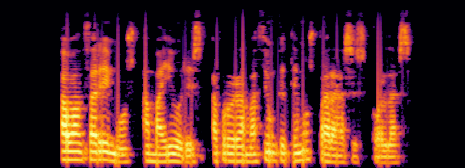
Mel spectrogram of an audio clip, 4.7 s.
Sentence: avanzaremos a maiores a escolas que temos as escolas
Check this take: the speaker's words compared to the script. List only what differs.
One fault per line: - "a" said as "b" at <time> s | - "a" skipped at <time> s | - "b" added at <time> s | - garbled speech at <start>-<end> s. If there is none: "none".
- "escolas" said as "programación" at 2.2 s
- "para" added at 3.2 s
